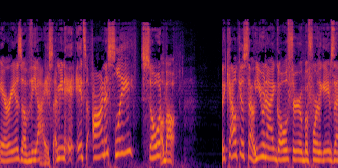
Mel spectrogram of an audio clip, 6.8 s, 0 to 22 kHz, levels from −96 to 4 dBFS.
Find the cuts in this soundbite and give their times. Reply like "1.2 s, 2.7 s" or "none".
3.2 s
